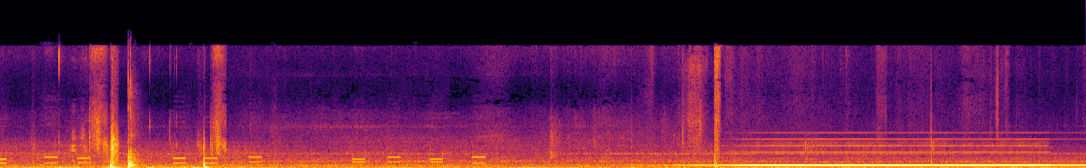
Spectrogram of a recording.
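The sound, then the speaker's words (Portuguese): A phone number is dialed to call about an alarm system, as a quick series of short, two-note touch-tone beeps, with a couple of sharp clicks, followed by a steady low line tone that holds to the end. “Estou ligando para perguntar sobre o alarme.”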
